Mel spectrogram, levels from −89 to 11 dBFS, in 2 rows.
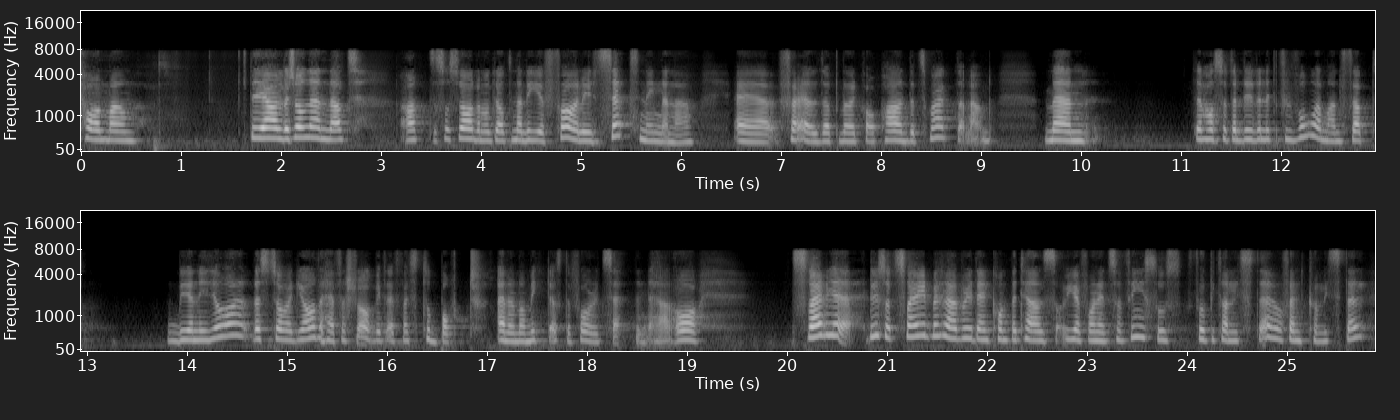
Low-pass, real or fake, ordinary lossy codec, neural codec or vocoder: none; fake; none; codec, 16 kHz, 0.5 kbps, FunCodec, trained on LibriTTS, 25 frames a second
